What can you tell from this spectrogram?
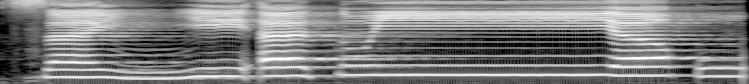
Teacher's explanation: Karena tanwin dhammah menghadapi huruf ya. Maka tanwinnya masuk ke ya disertai bunyi dengung. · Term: idgham bil gunnah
